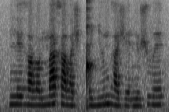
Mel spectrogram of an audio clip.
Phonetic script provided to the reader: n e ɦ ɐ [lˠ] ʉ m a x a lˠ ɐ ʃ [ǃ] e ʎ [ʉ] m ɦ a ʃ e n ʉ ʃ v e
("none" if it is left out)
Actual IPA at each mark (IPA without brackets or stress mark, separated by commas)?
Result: lˠ, ǃ, ɨ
